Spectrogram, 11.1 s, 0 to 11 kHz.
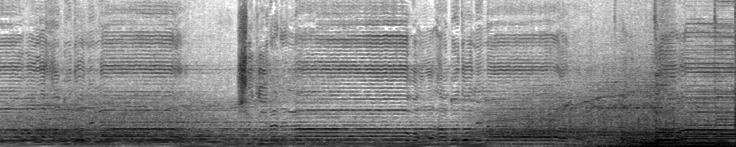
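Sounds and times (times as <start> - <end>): music with held notes: 0.0 - 11.0
rising rush with falling tones: 7.3 - 11.0.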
